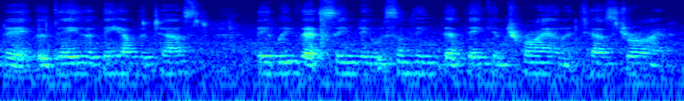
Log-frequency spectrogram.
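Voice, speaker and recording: A woman with an American accent speaks in a calm tone at a fairly quick pace and a fairly low pitch. Noticeable background noise can be heard. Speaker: audiologist. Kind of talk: explanatory talk to camera. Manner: calm, reassuring, conversational.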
